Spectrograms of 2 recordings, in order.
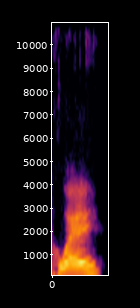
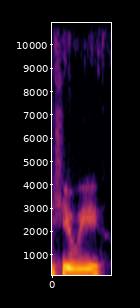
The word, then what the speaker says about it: Huey: I just did an interview with Hugh, or Huey, as I used to pronounce his username Hui, but it's actually Huey.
